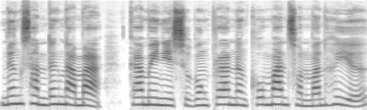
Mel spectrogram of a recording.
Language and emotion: Bodo, neutral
